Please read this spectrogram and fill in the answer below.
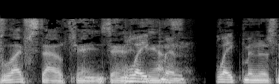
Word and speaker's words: Blakeman: Blakeman.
